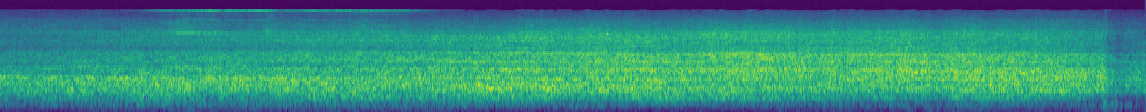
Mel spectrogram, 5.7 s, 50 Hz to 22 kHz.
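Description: JR Hokkaido 733 series electric train approaching on elevated track, its wheel-and-rail running noise swelling over the first couple of seconds and then holding steady, with a sudden dip just before the end.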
